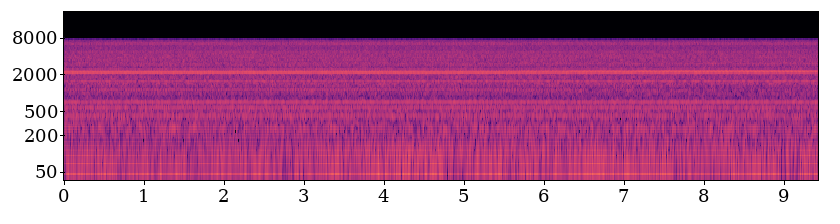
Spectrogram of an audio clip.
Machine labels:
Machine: pump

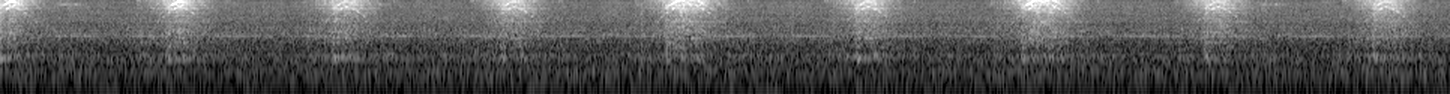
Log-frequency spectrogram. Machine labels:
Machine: slide rail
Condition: normal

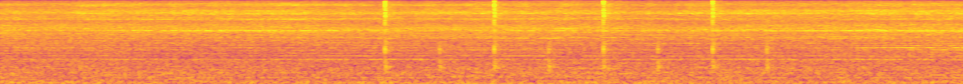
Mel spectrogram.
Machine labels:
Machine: valve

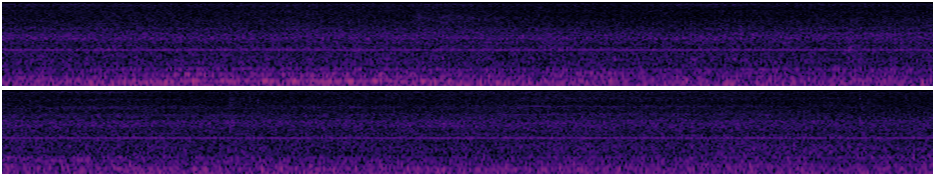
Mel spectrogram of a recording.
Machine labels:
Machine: pump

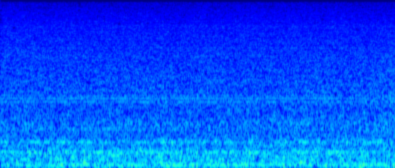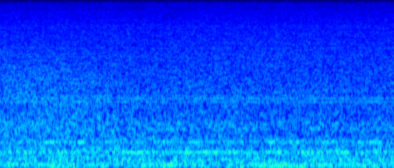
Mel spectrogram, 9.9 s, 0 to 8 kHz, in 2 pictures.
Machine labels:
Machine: fan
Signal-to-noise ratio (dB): -6 dB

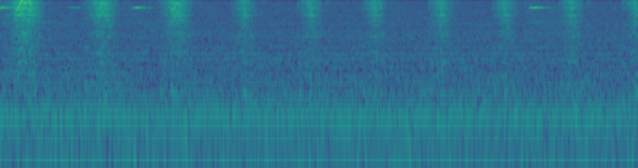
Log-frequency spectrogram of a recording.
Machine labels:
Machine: slide rail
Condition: normal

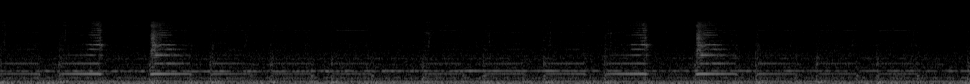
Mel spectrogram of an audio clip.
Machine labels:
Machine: slide rail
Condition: normal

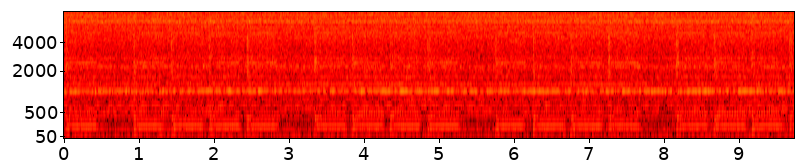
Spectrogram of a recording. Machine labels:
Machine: slide rail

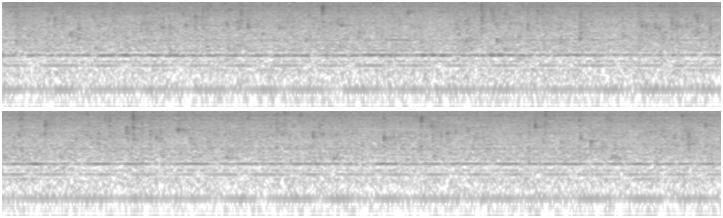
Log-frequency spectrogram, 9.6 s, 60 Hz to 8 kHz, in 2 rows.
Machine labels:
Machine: pump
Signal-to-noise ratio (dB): -6 dB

